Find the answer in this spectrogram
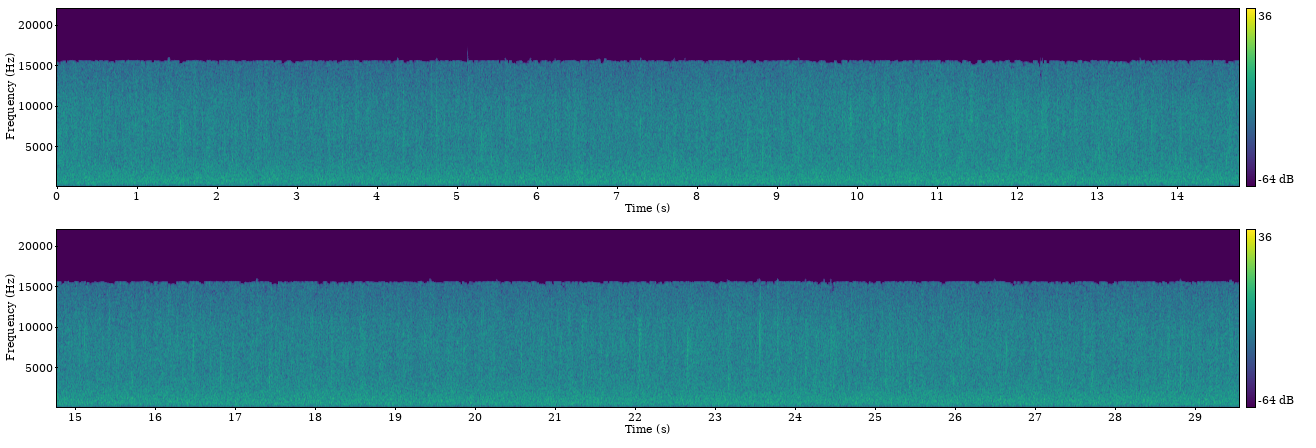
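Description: Heavy rain falling steadily, a dense even hiss of drops hitting the ground.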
